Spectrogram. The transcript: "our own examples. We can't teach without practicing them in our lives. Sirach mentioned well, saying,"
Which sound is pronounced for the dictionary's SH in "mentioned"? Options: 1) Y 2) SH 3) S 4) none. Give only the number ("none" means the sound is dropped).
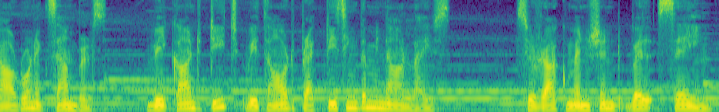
2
